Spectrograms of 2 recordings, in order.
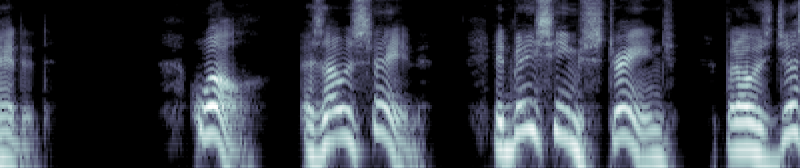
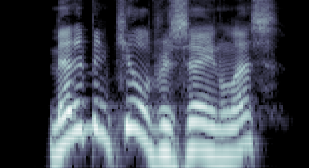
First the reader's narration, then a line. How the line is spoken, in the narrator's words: he said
